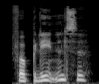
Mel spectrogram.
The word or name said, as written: forblindelse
